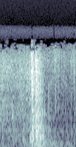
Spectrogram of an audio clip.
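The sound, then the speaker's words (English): A window being closed: a single muffled sliding thud, short and moderately loud, over a low steady hiss. “The window's open. Do you mind if I close it?”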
